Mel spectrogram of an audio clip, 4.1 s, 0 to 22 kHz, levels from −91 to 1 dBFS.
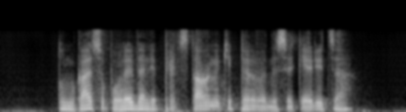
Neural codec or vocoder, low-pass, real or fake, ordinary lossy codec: codec, 16 kHz, 0.5 kbps, X-Codec, HuBERT features, trained on general audio; 7.2 kHz; fake; none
